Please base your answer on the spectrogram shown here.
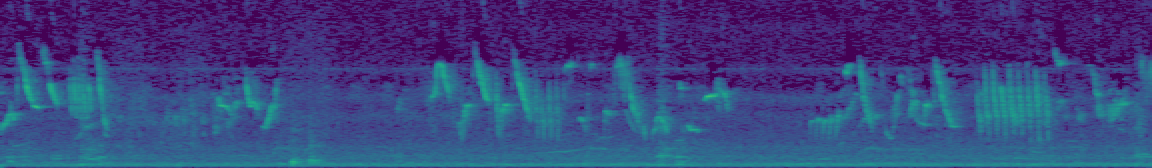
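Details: Black-throated canary, Botswana variety, singing continuously as a lure for a male that will not sing; lively high warbling of chirps, sharp slurred notes and a fast buzzy trill, in repeated bursts over low hum.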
